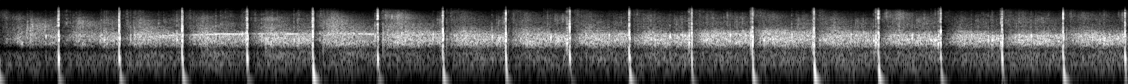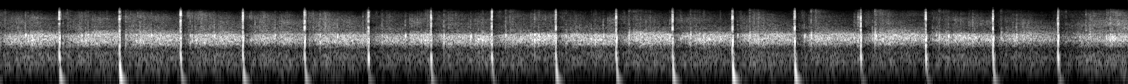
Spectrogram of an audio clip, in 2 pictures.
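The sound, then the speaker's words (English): A small group of six people applauds healthcare workers one morning for about eleven seconds, with one set of sharp, evenly timed claps standing out over a steady patter of other clapping. No one speaks. “So, as a token of the six of us here this morning, we just want to applaud you.”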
